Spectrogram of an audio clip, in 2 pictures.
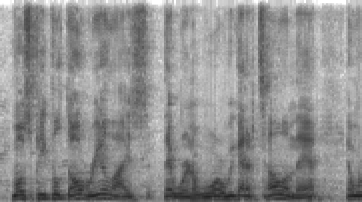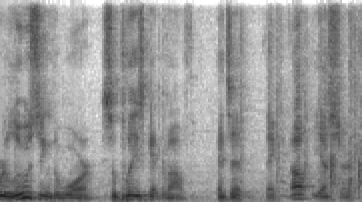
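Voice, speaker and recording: An animated, lively-sounding man with an American accent over noticeable background noise. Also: medium pitch for a man. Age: 60s. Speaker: political activist speaker. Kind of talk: rally speech.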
